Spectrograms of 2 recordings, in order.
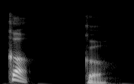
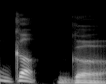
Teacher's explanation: ग बोलते ही गले में एक वाइब्रेशन एक गूंज महसूस हुई। बस वही गूंज या घोष हैं।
